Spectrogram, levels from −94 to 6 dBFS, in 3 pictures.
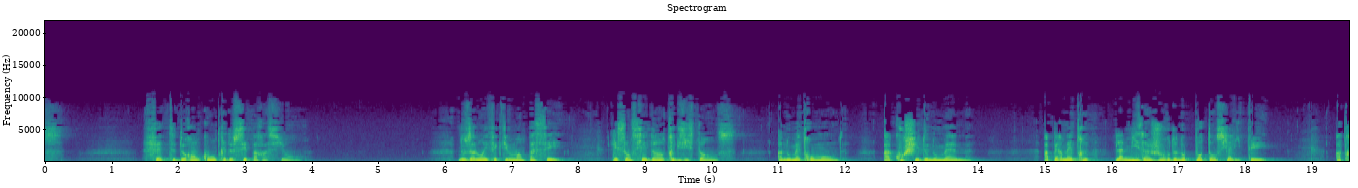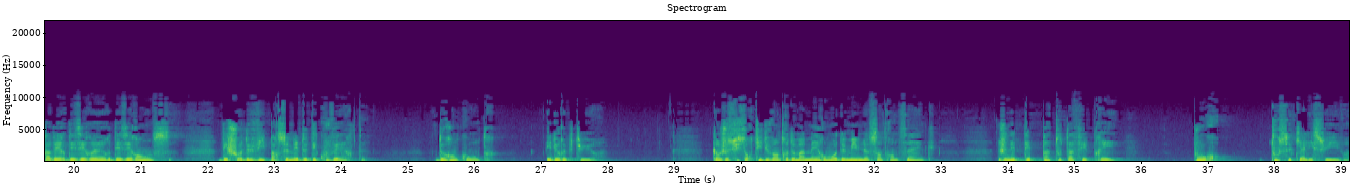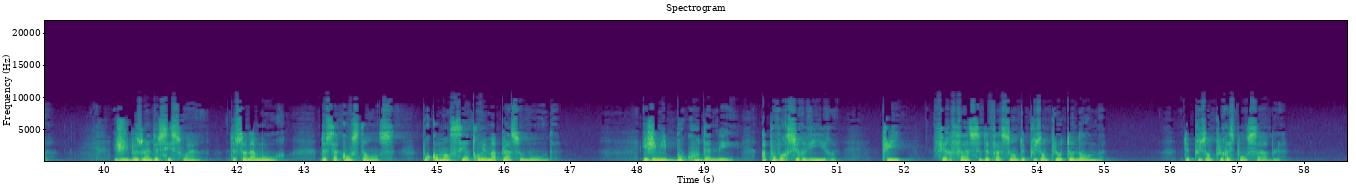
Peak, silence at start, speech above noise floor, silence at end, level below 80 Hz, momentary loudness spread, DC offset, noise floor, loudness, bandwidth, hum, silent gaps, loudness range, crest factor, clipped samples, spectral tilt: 0 dBFS; 0 s; 49 dB; 1 s; -56 dBFS; 13 LU; under 0.1%; -63 dBFS; -16 LUFS; 9 kHz; none; none; 5 LU; 16 dB; under 0.1%; -7 dB/octave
